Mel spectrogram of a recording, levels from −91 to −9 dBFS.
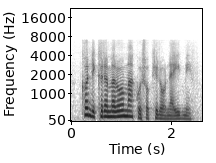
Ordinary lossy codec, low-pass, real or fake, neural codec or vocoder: MP3, 64 kbps; 7.2 kHz; fake; codec, 16 kHz, 0.2 kbps, FocalCodec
